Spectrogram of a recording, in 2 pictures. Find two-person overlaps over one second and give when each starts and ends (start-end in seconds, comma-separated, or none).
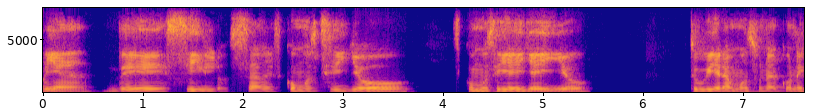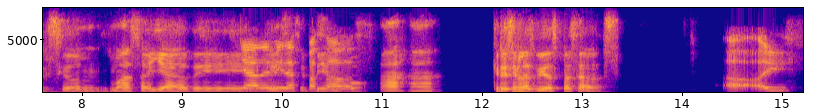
9.5-10.9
